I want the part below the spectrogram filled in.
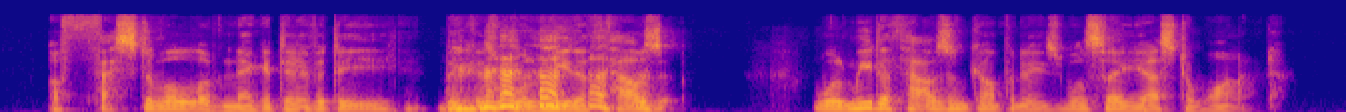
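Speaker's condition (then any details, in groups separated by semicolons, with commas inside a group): No condition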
